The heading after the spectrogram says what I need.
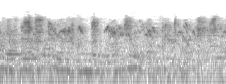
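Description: Zebra finches chatter with rapid, nasal beeps and chirps packed closely together, several birds overlapping, with faint speech low underneath.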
